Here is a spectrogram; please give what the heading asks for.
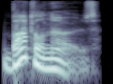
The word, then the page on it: bottlenose: British English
